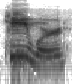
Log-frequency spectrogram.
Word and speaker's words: keyword: of the word key key word yes keyword keyword not K naught K word key word the stress is on the first syllable keyword keyword keyword keyword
